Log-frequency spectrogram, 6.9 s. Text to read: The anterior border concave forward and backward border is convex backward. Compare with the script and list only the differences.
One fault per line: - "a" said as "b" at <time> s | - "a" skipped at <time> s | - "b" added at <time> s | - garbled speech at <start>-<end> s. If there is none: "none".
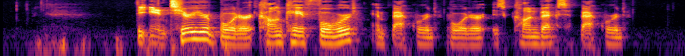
none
